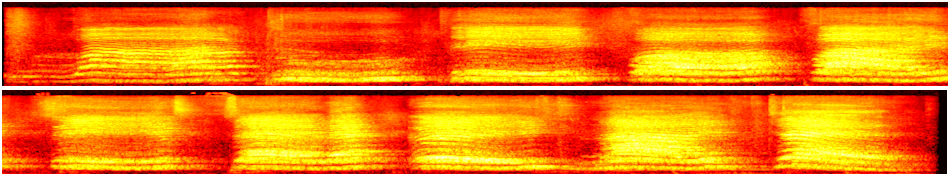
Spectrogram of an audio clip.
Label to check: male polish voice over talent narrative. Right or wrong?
Wrong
